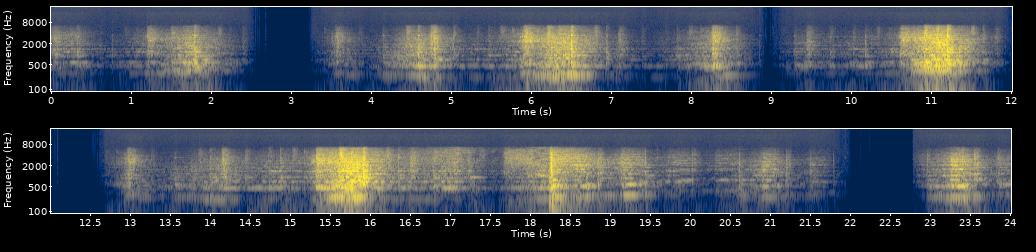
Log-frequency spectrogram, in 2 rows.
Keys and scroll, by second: 9.3 ctrl+c, 10.5 ctrl+v, 18.8 ctrl+shift+].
